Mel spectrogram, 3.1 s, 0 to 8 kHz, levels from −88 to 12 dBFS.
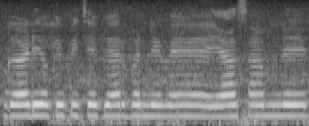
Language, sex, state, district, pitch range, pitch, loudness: Hindi, female, Rajasthan, Jaisalmer, 255-260 Hz, 260 Hz, -13 LUFS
